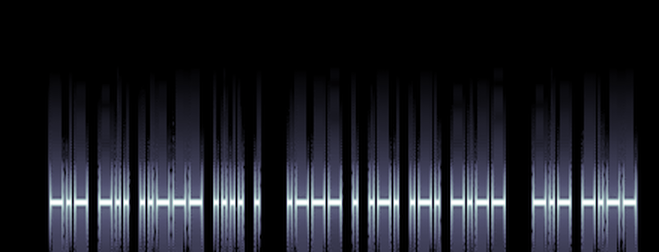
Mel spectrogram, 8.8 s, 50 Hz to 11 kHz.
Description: Morse code, heard as a keyed tone, about 23 wpm, 700 Hz. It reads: KD2HE JERRY KY
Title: K1USN SST QSO Practice - 22wpm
